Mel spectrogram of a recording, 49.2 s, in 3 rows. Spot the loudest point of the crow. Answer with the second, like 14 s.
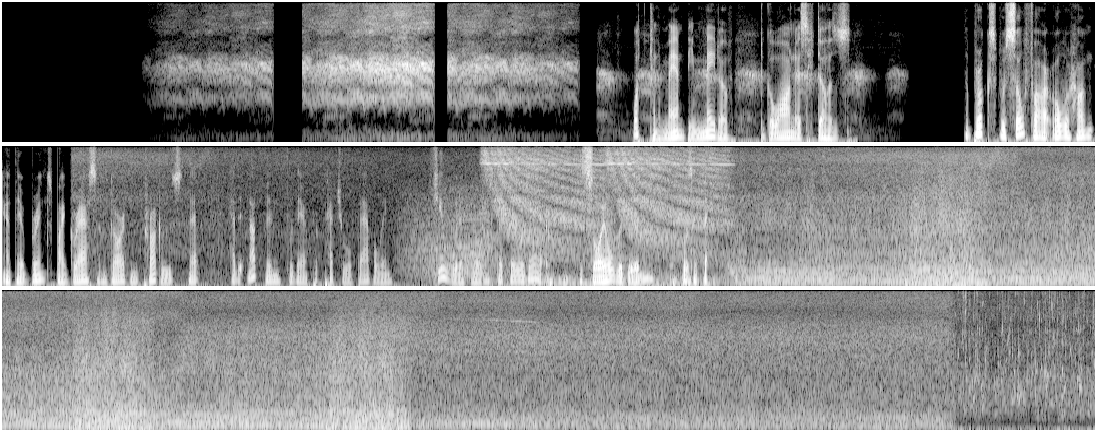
6 s.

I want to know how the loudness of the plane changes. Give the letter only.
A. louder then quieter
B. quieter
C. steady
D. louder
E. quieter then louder
C.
